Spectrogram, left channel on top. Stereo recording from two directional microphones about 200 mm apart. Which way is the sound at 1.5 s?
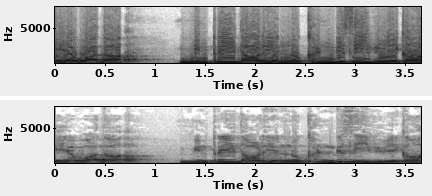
45° left (ahead or behind).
